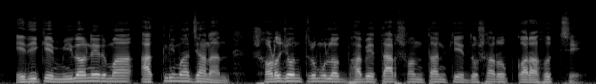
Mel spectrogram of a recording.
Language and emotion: Bengali, neutral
